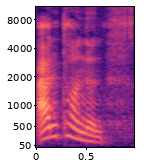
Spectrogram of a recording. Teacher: 흐와 드가 만나서 트가 됐고요. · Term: 거센 소리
